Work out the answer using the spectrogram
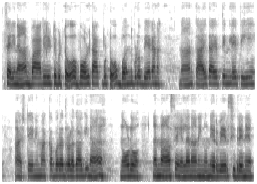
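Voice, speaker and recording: A man's voice: on the high side, close to an everyday voice. A man playing a pushy, lecherous brother-in-law who coaxes and threatens in an amateur village drama. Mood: coaxing. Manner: pressing, coaxing and threatening. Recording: tinny phone-like audio.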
